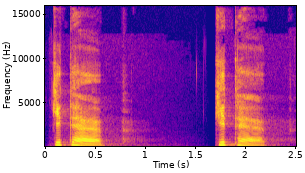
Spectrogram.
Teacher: notice that the second syllable is stressed it's pronounced longer and louder while the first and final syllables are shortened kitab if you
